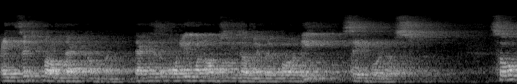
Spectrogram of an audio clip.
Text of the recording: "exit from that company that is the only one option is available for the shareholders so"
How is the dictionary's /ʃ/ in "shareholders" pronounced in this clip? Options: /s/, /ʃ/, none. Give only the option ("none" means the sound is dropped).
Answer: /s/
